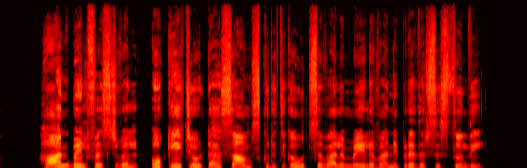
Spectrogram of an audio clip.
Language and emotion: Telugu, neutral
